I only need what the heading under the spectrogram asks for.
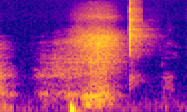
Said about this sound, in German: Gesundheit? Entschuldigung.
